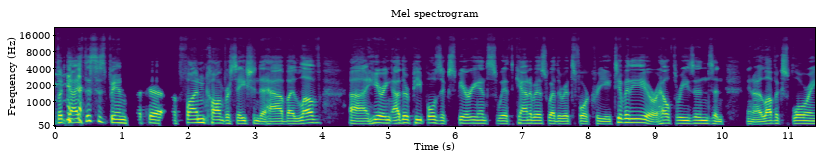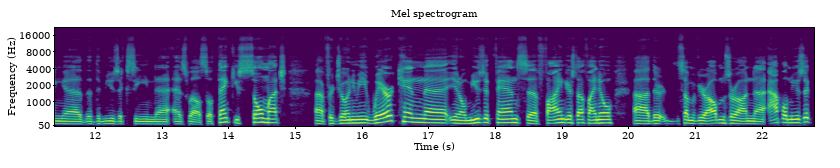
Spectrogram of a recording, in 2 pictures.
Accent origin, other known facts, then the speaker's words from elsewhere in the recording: Manitoba, Canada; now in Edmonton, Canada; growing up in Manitoba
